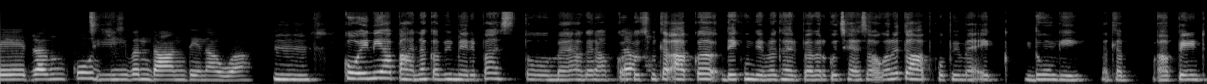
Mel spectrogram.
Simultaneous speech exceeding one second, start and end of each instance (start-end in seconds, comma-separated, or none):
none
